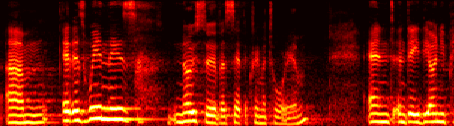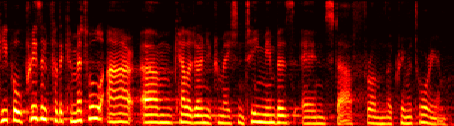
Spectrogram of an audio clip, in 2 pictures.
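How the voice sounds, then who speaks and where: A woman with a New Zealand accent explains her funeral service work clearly, with a touch of self-mockery. Her voice sits a little low. A long hall reverb carries after her words. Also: moderate pace, a little mellow. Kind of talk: open mic conference talk. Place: church hall conference.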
